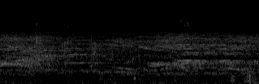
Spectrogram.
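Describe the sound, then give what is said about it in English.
A basketball is dribbled on the court during a women's college basketball game, a quick series of sharp bounces under a broad, steady wash of background noise. “Lady Bison dribbling, they'll swing it out left side.”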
